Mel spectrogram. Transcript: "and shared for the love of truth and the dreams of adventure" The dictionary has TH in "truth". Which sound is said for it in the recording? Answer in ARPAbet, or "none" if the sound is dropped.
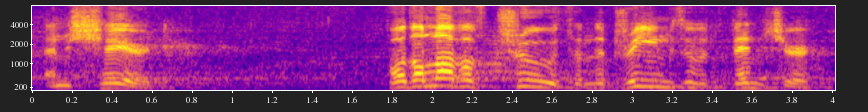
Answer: TH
